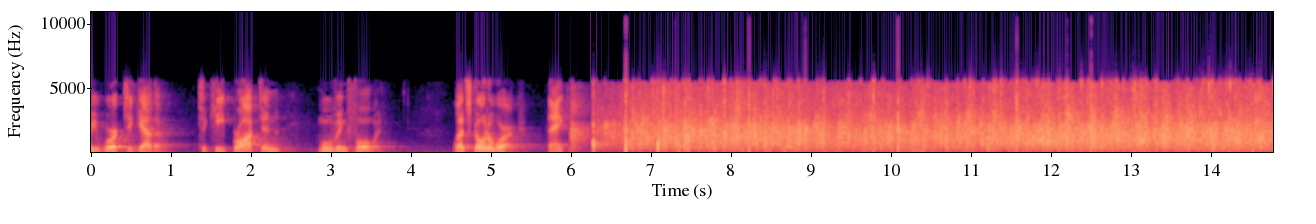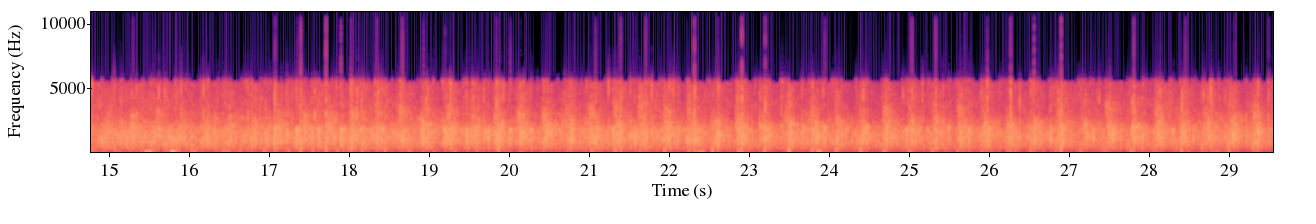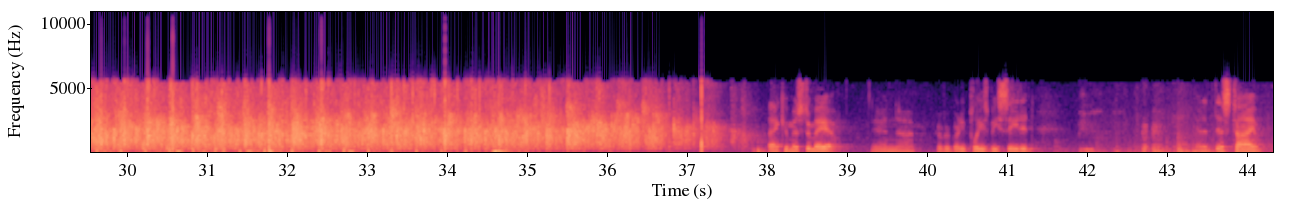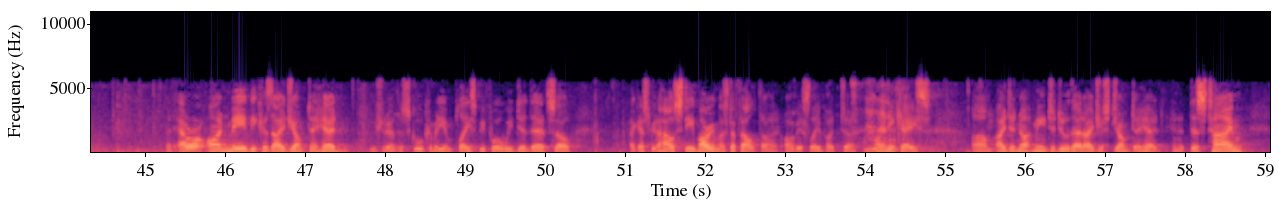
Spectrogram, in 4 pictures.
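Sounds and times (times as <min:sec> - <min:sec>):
large audience applauding: 0:06.0 - 0:37.8.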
